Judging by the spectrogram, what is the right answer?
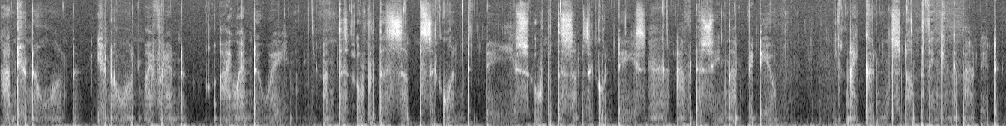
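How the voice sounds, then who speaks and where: A performer voicing a polite, eerily eager alien posing as a friendly doctor, in a breathy, repetitive, coaxing whisper for an up-close ASMR roleplay. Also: natural voice, low-quality recording. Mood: musing, coaxing. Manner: slow, repetitive, formal and coaxing. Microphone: very close microphone.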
